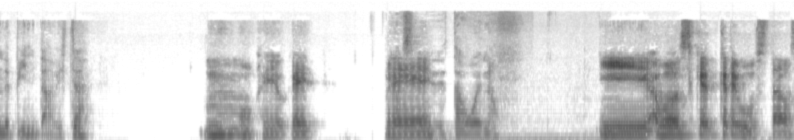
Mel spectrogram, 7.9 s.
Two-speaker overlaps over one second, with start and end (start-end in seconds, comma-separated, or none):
none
